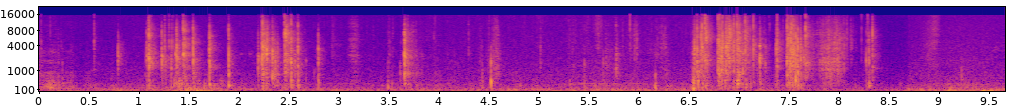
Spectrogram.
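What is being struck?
Instant noodle packet in plastic wrapper.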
